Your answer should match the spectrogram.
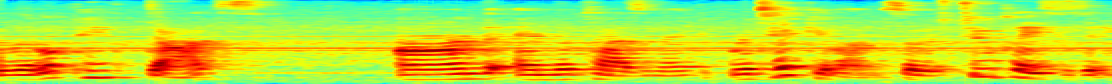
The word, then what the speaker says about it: endoplasmic reticulum: about pronunciation all right so Endo plasmic R Tulum okay want to try it with me endoplasmic reticulum and that is singular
